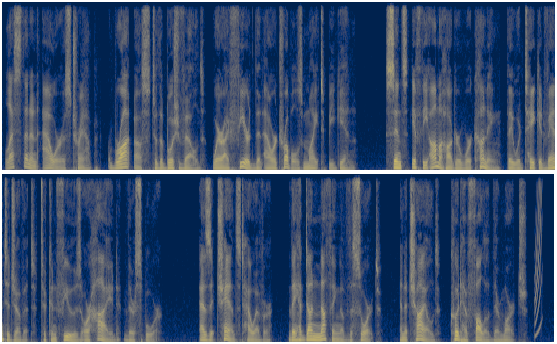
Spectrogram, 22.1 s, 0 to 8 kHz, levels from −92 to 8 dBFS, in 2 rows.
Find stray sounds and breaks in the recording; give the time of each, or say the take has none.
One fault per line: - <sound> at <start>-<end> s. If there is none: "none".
- chirp at 21.7-21.9 s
